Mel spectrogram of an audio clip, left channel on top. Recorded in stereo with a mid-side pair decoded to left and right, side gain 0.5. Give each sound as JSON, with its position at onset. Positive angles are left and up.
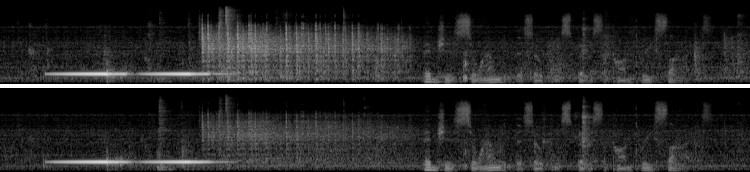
{"t": 0.5, "sound": "an alarm", "azimuth_deg": 20, "distance_m": 9.5}
{"t": 2.0, "sound": "a rattle", "azimuth_deg": 60, "distance_m": 4.0}
{"t": 4.2, "sound": "a man speaking", "azimuth_deg": -15, "distance_m": 1.9}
